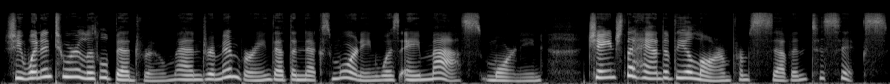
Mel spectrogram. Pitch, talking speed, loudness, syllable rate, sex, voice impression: 235 Hz, 175 wpm, -20 LUFS, 4.5 syllables/s, female, feminine, adult-like, tensed, powerful, clear, fluent, intellectual, slightly elegant, lively, slightly strict, slightly sharp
